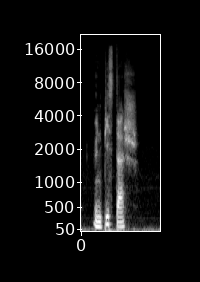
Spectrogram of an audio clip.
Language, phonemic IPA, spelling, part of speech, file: French, /pis.taʃ/, pistache, noun, Fr-pistache.ogg
- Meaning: 1. pistachio (nut) 2. peanut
